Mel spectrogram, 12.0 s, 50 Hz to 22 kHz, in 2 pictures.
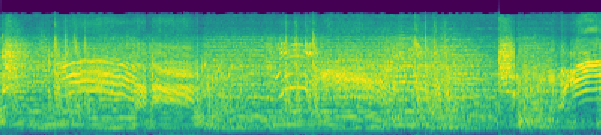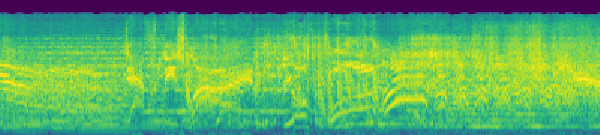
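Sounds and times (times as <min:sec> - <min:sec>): background music: 0:00.0 - 0:12.0
cartoon cat yowling: 0:00.5 - 0:02.0, 0:05.6 - 0:07.0.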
